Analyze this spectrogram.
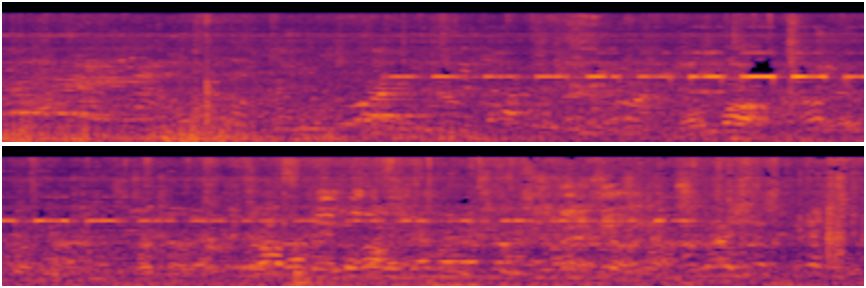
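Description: Young people chatter and talk nearby outdoors.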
